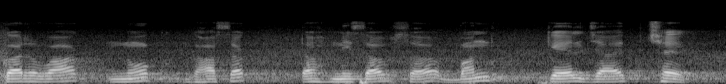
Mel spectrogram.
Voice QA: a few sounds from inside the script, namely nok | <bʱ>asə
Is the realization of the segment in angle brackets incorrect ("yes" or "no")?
yes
